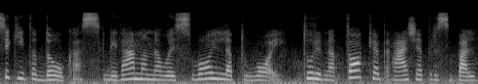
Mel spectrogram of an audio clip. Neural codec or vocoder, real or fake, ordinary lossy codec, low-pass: codec, 24 kHz, 0.9 kbps, WavTokenizer, large speech release; fake; Opus, 16 kbps; 10.8 kHz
